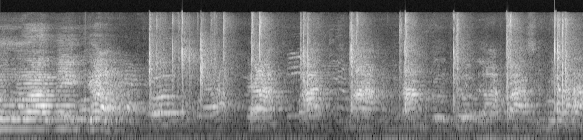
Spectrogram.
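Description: A voice holds a sung note, then from about a second and a half in, hands clap in a steady rhythm, about two claps a second, with voices between the claps.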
